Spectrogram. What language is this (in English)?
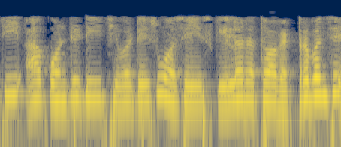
Gujarati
